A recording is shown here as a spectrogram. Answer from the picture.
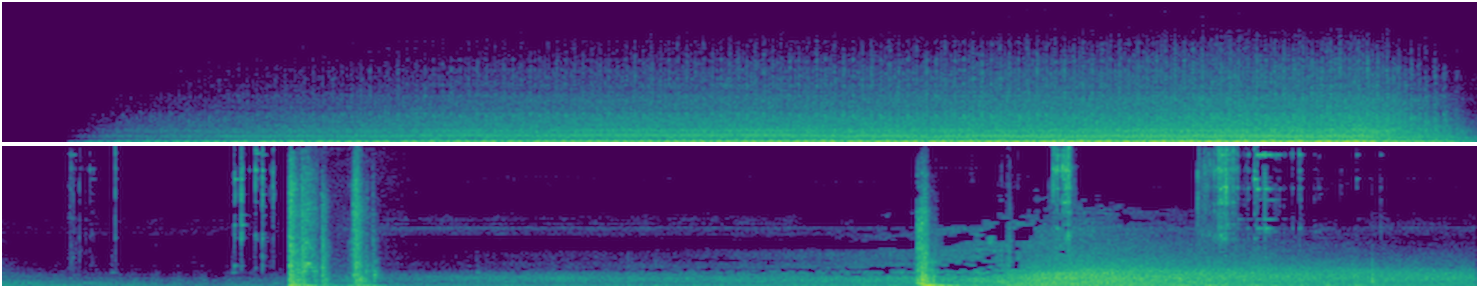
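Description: A car engine runs and grows louder for about seven seconds, then stops abruptly. A few clicks follow, then a single sharp knock near the end.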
